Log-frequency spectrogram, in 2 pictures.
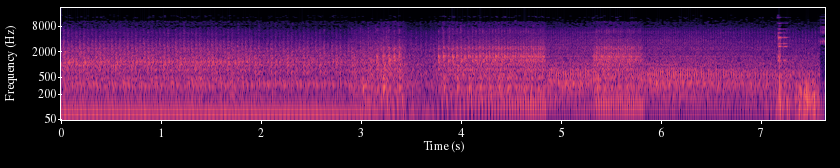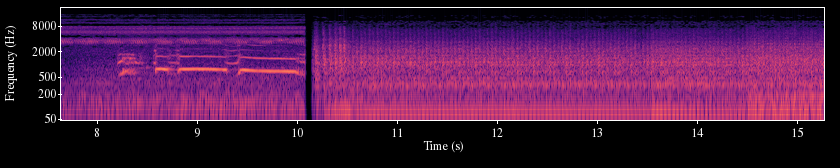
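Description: Tractor engine idling steadily. A rooster crows once about eight seconds in.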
